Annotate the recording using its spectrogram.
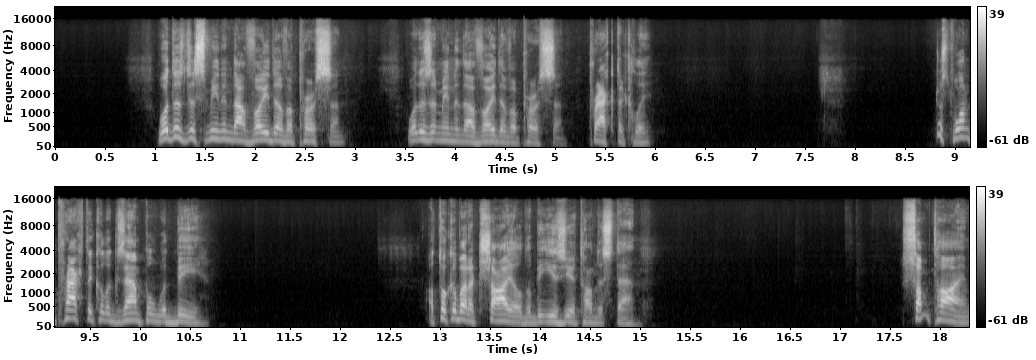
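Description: A middle-aged man speaks calmly into a close microphone, in short phrases with pauses.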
